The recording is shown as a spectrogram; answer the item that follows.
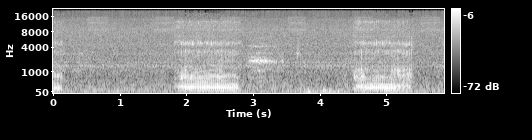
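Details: A male Boston Terrier puppy about 12 weeks old snores in low, rattling breaths roughly every two and a half seconds.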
